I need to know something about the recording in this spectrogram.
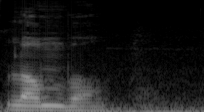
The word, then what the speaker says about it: লম্ব: ব এবং ম এর সাথে যদি বফলা যুক্ত হয় তাহলে বয়েরও উচ্চারণ হবে, বফলার উচ্চারণ হবে, ময়ের উচ্চারণ হবে, বফলার উচ্চারণ হবে। মানে এই ভ এবং ময়ের সাথে যদি বফলা যুক্ত হয় বর্ণেরও উচ্চারণ হবে, ফলারও উচ্চারণ হবে।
